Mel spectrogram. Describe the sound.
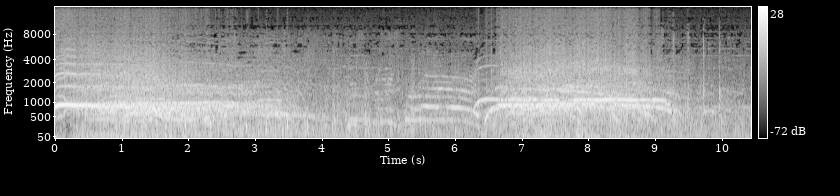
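A loud crowd cheers and shouts continuously, with many overlapping voices and whoops, dipping briefly in the middle before swelling again and fading at the end.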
